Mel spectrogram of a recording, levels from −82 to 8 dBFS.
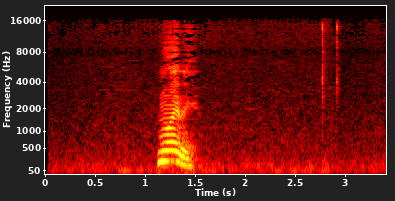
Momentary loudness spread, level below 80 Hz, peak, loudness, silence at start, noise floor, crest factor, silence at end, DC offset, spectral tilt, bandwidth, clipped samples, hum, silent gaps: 22 LU; -50 dBFS; 0 dBFS; -15 LUFS; 1.1 s; -48 dBFS; 22 dB; 1.9 s; under 0.1%; -5 dB/octave; 17 kHz; under 0.1%; none; none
